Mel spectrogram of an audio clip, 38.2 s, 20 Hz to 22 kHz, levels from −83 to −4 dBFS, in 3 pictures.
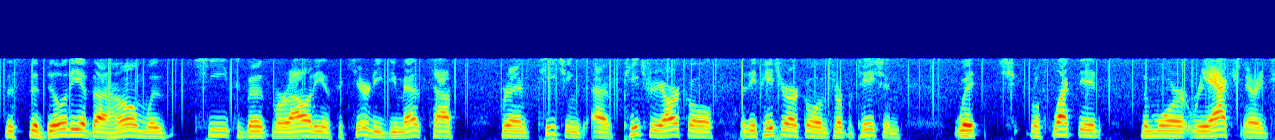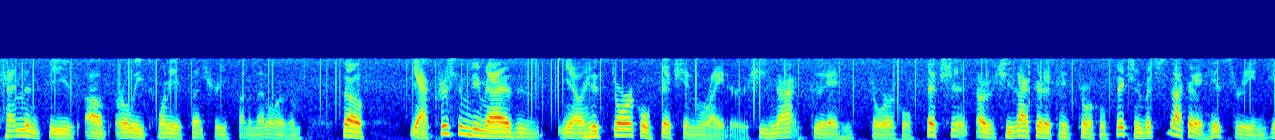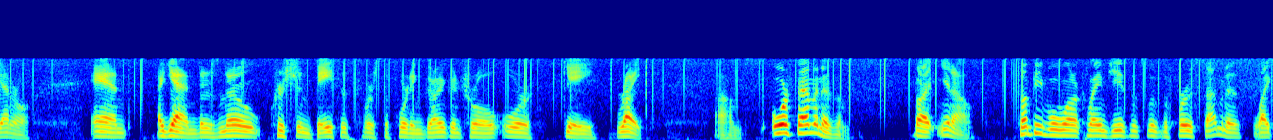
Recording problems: high frequencies cut off; severe; nothing above 4 kHz
crackle, like an old record; noticeable; 20 dB below the speech
hiss; faint; throughout; 20 dB below the speech

